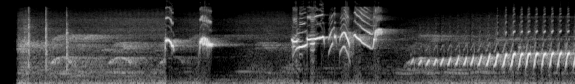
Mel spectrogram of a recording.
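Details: White-rumped shama calling a rival: scattered sharp whistles and slurred notes, then a rapid run of rising, evenly repeated notes that speeds up toward the end.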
